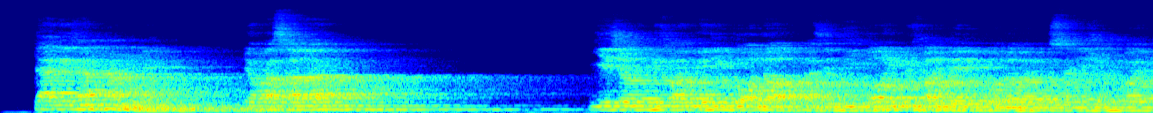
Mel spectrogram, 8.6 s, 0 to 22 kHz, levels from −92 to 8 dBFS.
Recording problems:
room echo; strong; dies away in 2.9 s
off-mic speech; far

